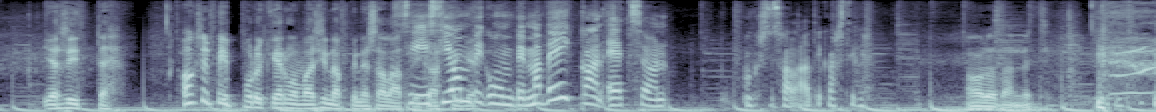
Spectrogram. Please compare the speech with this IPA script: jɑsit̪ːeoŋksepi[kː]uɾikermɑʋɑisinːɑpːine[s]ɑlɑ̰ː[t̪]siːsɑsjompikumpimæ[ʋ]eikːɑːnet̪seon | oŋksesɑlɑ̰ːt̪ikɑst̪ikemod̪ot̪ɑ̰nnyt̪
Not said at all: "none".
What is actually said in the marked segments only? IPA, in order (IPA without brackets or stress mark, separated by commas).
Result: pː, s, t̪, ʋ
